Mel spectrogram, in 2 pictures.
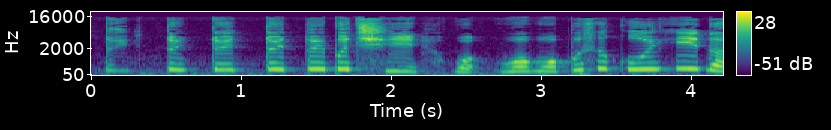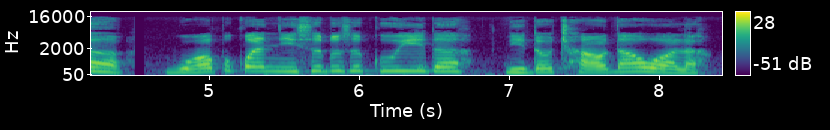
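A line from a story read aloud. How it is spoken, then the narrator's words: Frightened stammering apology. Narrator (Chinese): 小猫咪吓得结结巴巴的道歉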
